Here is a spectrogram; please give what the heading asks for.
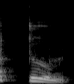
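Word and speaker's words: tomb: तो इसका उच्चारण क्या हुआ, टूम, ना कि टॉम्ब नहीं है ये, जो हम आम बोलचाल में जो ऐसे प्रोनाउंस करते हैं।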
